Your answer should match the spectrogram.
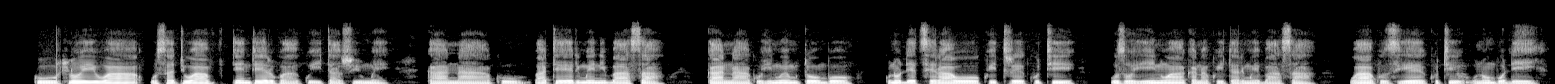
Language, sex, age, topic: Ndau, female, 25-35, health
